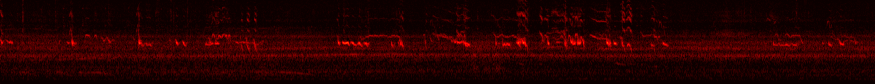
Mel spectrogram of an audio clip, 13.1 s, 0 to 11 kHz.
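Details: At a kestrel nest during a morning feeding on 3 June 2021, the female shifts position so she can reach all her young. Repeated shrill, wavering squeals cluster mid-recording, brief and irregular, above a constant low hum.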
